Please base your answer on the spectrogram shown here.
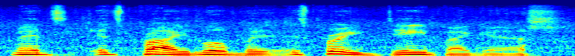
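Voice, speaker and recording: Virginian man, mid-pitched, easygoing rambling game talk for sleep, faint hiss behind. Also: quick pace, a little mellow, low-quality recording. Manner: laid-back, rambling. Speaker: gameplay channel host. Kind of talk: soft sleep-aid gameplay commentary. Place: home room, not a booth. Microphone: studio microphone with added EQ.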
